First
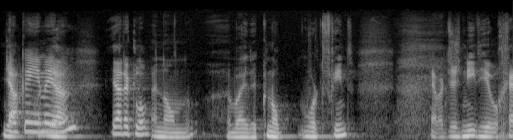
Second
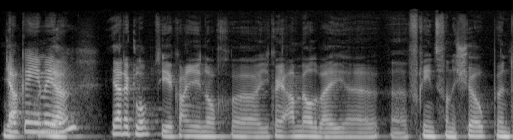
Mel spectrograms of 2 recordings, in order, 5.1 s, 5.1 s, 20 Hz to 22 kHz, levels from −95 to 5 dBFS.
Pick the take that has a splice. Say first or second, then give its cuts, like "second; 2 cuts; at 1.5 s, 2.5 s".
first; 2 cuts; at 1.5 s, 3.9 s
